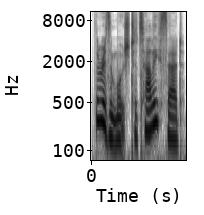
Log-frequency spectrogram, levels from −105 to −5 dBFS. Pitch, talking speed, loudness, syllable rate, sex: 190 Hz, 290 wpm, -17 LUFS, 6.3 syllables/s, female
